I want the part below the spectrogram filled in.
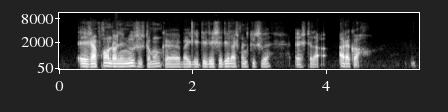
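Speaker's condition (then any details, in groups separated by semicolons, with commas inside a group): Hearing impairment from birth; congenital hearing loss, diagnosed around age 4, lip reading since birth, school to learn spoken French; learned to speak at age 4, slight effect on speech noticeable now and then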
